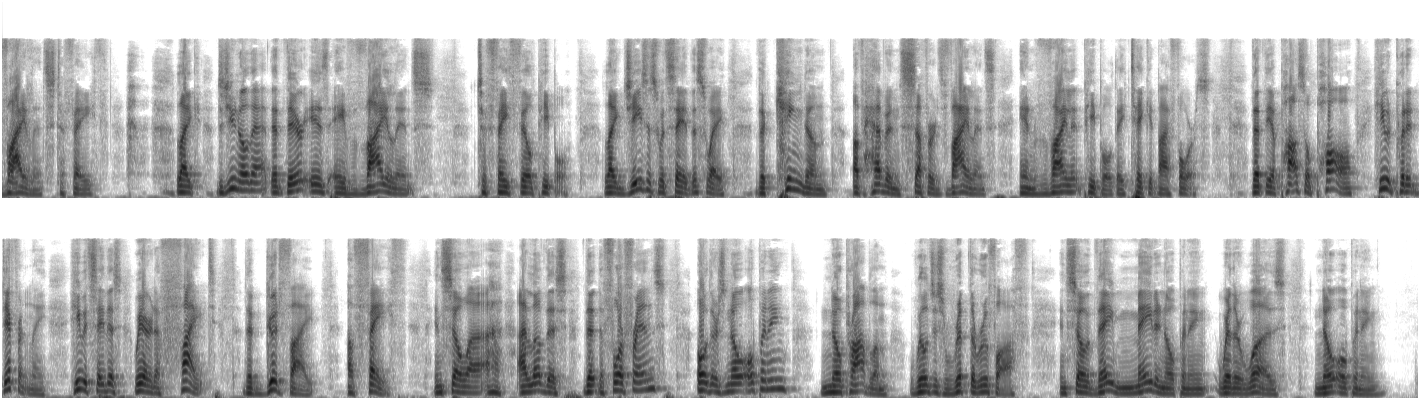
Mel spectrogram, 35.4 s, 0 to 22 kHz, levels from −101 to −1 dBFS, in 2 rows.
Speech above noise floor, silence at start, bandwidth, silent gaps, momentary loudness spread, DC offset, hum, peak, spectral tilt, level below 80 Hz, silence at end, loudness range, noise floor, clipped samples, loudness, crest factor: 34 dB; 0 s; 10.5 kHz; none; 13 LU; under 0.1%; none; -4 dBFS; -6 dB/octave; -44 dBFS; 0.45 s; 2 LU; -55 dBFS; under 0.1%; -22 LUFS; 18 dB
